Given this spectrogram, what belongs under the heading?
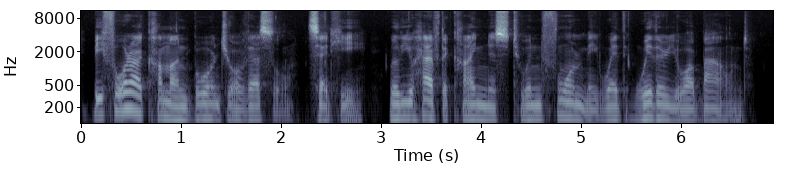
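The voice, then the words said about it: Vaguely German-accented Frankenstein voice. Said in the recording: “although with a foreign accent ... I'm giving him a kind of vaguely Germanish thing because that's all I'm capable of doing”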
